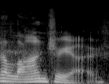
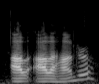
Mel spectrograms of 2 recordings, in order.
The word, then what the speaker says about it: Alejandro: allah alandrio i said alondrio alandrio oh that's all right that's the aussie squeaky yeah yeah can you can you say it again alejandro alejandra the j sounds like an h yeah yeah so you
